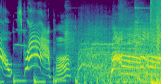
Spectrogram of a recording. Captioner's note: record scratches; building collapsing; yells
